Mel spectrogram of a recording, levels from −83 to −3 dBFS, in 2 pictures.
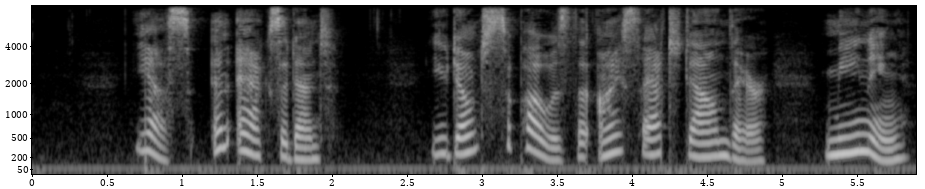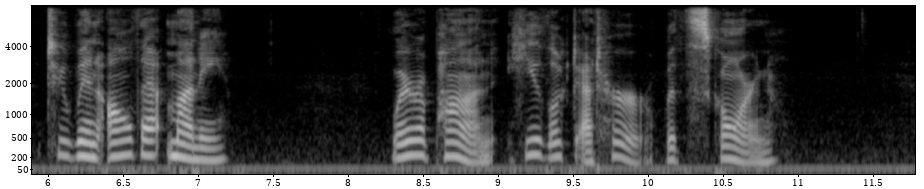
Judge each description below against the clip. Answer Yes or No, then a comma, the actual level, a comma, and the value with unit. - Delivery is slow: Yes, slow, 120 wpm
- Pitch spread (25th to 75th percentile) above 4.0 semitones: Yes, average, 4.8 semitones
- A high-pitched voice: Yes, high, 215 Hz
